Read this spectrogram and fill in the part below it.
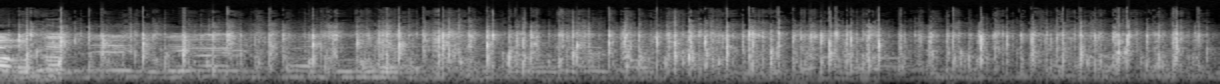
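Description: A crowd claps along in a steady rhythm.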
